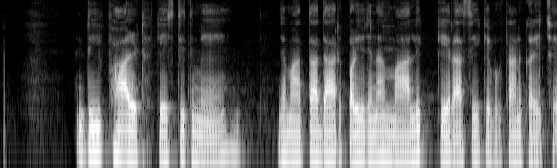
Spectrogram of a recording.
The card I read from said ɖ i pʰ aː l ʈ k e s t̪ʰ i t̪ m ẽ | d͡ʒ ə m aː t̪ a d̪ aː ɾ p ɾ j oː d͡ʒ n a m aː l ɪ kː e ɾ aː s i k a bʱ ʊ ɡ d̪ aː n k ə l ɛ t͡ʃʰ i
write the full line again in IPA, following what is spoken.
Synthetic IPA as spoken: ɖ i pʰ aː l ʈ k e s t̪ʰ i t̪ m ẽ | d͡ʒ ə m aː t̪ a d̪ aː ɾ p ɾ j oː d͡ʒ n a m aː l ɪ kː e ɾ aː s i k e bʱ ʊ ɡ t̪ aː n k ə ɾ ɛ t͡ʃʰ ɛ

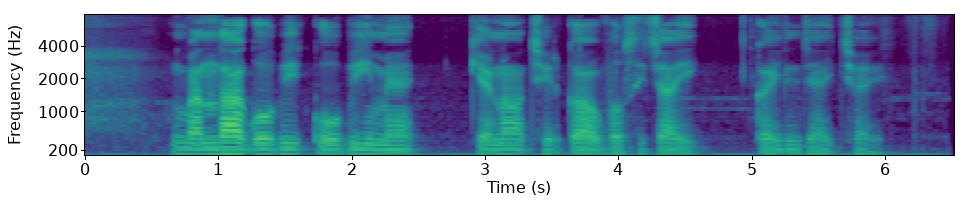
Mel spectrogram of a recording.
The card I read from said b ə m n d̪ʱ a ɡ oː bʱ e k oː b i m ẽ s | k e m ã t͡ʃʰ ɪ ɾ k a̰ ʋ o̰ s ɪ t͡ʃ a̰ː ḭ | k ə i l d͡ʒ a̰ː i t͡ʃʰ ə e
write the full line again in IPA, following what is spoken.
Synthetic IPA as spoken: b ə n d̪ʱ a ɡ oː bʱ i k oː b i m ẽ | k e n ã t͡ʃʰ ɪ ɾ k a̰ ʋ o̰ s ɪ t͡ʃ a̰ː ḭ | k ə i l d͡ʒ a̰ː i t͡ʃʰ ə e

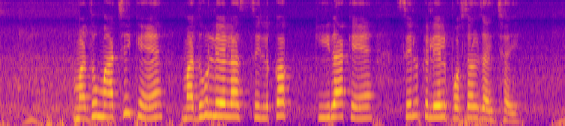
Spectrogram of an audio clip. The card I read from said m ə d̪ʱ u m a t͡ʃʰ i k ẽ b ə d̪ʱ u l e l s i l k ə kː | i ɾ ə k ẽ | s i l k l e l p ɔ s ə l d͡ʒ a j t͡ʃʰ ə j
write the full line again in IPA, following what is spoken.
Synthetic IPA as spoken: m ə d̪ʱ u m a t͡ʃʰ i k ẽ m ə d̪ʱ u l e l s i l k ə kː | i ɾ a k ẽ | s i l k l e l p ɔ s ə l d͡ʒ a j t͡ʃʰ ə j

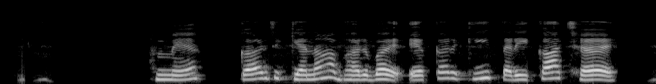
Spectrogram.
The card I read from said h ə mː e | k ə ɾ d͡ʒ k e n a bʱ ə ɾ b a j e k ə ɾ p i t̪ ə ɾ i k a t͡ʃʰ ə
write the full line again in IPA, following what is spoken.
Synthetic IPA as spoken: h ə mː e | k ə ɾ d͡ʒ k e n a bʱ ə ɾ b ə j e k ə ɾ k i t̪ ə ɾ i k a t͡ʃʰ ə

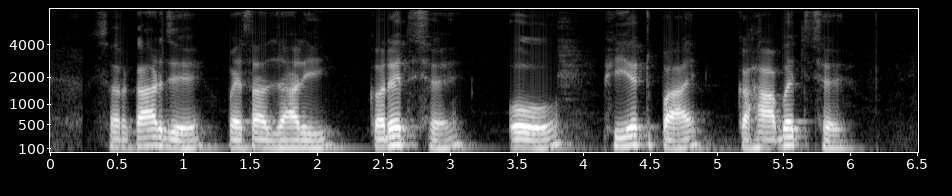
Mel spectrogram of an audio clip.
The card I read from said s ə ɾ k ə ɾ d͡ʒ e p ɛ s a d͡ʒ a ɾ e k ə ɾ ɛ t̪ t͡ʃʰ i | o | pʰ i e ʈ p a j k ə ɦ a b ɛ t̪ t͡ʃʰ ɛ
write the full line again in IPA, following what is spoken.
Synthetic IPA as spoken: s ə ɾ k a ɾ d͡ʒ e p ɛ s a d͡ʒ a ɾ i k ə ɾ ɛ t̪ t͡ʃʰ ɛ | o | pʰ i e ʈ p a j k ə ɦ a b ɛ t̪ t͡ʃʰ ɛ

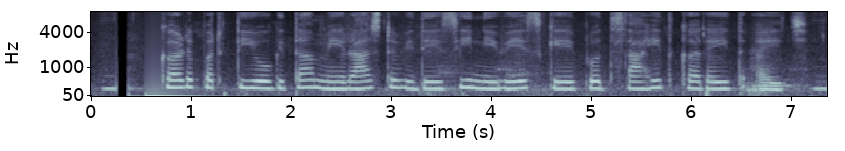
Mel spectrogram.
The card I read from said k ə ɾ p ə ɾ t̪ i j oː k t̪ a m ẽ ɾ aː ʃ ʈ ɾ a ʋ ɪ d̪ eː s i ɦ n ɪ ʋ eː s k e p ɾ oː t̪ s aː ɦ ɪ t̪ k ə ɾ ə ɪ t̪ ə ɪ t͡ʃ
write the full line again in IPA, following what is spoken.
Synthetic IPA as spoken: k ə ɽ p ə ɾ t̪ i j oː ɡ t̪ a m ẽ ɾ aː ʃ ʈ ɾ ə ʋ ɪ d̪ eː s i n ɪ ʋ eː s k e p ɾ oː t̪ s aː ɦ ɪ t̪ k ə ɾ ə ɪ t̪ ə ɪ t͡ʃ

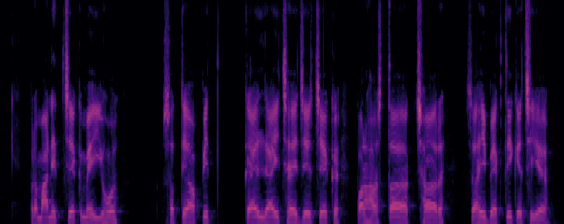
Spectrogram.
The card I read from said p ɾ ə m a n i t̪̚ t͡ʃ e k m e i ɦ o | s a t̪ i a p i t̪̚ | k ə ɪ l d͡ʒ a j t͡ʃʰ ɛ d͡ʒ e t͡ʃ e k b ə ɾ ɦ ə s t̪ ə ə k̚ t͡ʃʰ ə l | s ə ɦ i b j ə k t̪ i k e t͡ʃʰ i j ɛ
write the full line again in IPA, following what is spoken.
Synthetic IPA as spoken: p ɾ ə m a n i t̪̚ t͡ʃ e k m e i ɦ o | s ə t̪ j a p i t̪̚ | k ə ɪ l d͡ʒ a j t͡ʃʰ ɛ d͡ʒ e t͡ʃ e k p ə ɾ ɦ ə s t̪ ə ə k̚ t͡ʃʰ ə ɾ | s ə ɦ i b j ə k t̪ i k e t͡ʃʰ i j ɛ

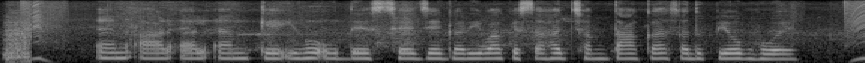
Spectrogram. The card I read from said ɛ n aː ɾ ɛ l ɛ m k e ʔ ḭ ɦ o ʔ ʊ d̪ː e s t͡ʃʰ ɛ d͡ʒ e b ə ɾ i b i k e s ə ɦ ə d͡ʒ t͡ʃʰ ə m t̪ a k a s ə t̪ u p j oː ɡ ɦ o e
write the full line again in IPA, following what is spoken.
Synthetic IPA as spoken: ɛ n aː ɾ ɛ l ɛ m k e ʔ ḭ ɦ o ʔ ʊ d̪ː e s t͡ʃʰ ɛ d͡ʒ e ɡ ə ɾ i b a k e s ə ɦ ə d͡ʒ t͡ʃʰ ə m t̪ a k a s ə d̪ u p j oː ɡ ɦ o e

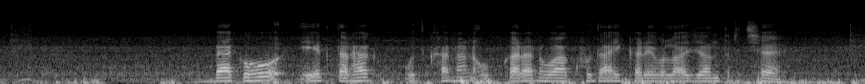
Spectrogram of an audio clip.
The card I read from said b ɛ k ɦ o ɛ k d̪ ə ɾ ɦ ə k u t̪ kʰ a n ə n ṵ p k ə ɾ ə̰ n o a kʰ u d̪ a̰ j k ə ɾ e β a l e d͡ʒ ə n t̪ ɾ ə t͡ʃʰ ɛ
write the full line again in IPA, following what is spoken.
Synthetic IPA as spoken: b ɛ k ɦ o e k t̪ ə ɾ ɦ ə k u t̪ kʰ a n ə n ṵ p k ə ɾ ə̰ n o a kʰ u d̪ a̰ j k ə ɾ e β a l a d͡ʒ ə n t̪ ɾ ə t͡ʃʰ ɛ

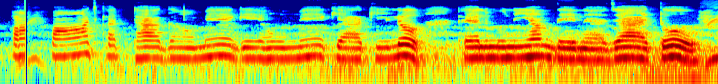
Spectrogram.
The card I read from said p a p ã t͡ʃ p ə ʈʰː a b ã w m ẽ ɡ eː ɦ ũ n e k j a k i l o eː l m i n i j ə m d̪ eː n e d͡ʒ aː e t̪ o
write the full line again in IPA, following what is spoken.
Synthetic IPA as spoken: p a p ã t͡ʃ k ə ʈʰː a ɡ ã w m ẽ ɡ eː ɦ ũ m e k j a k i l o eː l m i n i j ə m d̪ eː n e d͡ʒ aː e t̪ o

